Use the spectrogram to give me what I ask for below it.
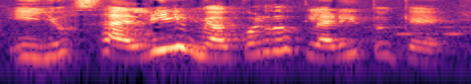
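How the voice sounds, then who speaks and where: A woman in her twenties, a podcast guest, telling stories in an animated way, laughing often and acting out quotes. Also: high voice, moderate pace. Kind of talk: casual storytelling.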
